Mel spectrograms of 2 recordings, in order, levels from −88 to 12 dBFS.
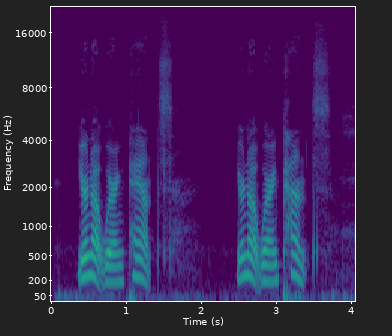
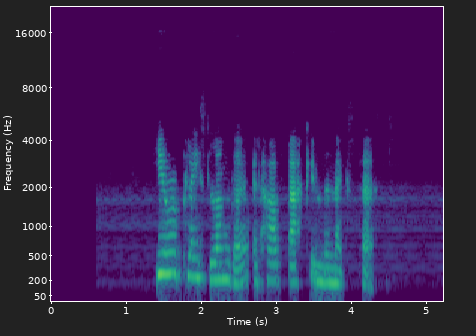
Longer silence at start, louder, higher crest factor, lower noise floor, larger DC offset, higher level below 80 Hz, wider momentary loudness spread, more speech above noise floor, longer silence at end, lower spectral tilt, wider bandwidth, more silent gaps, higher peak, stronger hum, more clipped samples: second, 0.35 s vs 1.4 s; second, -34 LUFS vs -25 LUFS; about the same, 18 dB vs 22 dB; first, -71 dBFS vs -64 dBFS; neither; first, -58 dBFS vs -70 dBFS; first, 21 LU vs 8 LU; about the same, 37 dB vs 39 dB; second, 0.15 s vs 0.95 s; second, -5 dB/octave vs -8 dB/octave; first, 19.5 kHz vs 4.9 kHz; neither; second, -18 dBFS vs -6 dBFS; neither; neither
